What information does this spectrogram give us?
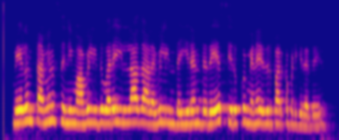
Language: Tamil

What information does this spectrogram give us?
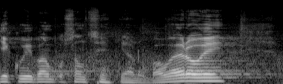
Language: Czech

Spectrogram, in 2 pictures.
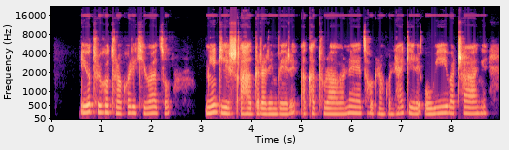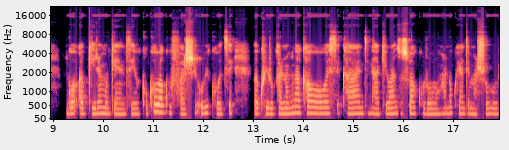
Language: Rundi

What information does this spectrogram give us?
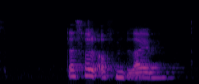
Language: German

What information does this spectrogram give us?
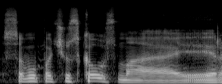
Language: Lithuanian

